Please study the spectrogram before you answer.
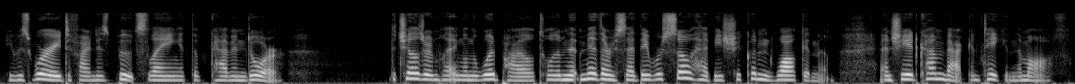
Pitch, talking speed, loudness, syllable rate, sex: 205 Hz, 230 wpm, -18 LUFS, 5.6 syllables/s, female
